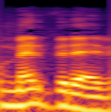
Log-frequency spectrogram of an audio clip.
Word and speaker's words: Medvedev: Daniel Medvedev. If I can pronounce that correctly. – Yeah, correct pronunciation.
